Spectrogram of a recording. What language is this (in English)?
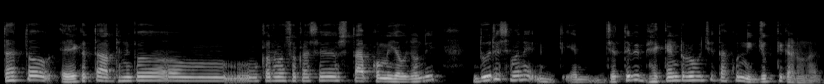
Odia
